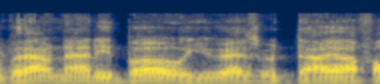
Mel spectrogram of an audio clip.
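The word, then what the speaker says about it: Natty Boh: Oh no, not natural light, Natty Bow. Not Natty Light, Natty Bow. Natural National Bohemian. That's our Maryland beer. – Natty Bow? – Natty Bow.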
